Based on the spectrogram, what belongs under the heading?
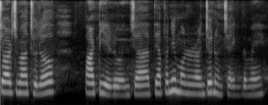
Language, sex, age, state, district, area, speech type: Nepali, female, 18-30, West Bengal, Jalpaiguri, rural, spontaneous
